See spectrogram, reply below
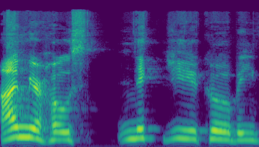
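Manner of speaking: voice cracking and breaking. Podcast host introducing himself at the start of the show; voice cracking. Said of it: "My voice is cracking already".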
